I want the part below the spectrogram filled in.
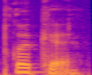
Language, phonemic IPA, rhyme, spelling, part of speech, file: German, /ˈbʁʏkə/, -ʏkə, Brücke, noun, De-Brücke.ogg
- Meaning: 1. bridge 2. The bridge pattern 3. pons (in the brain, "bridging" the brain stem with the rest of the brain) 4. bridge day (a day of leave taken between a holiday and a weekend)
